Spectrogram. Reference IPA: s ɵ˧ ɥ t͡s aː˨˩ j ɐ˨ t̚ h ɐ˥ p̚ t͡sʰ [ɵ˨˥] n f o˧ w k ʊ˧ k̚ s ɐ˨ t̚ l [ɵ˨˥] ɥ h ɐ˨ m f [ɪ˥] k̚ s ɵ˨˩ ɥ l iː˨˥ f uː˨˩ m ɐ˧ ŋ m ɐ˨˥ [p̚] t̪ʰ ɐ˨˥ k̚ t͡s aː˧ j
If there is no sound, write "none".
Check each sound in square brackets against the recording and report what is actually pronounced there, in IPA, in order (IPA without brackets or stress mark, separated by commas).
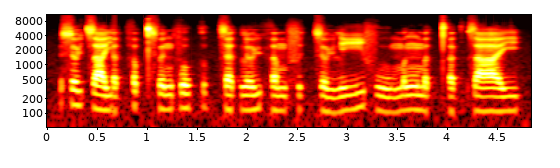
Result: ɵ˨, ɵ˨˥, ɪ˨˥, t̚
